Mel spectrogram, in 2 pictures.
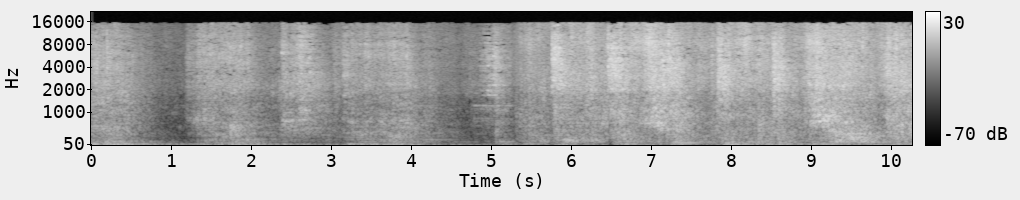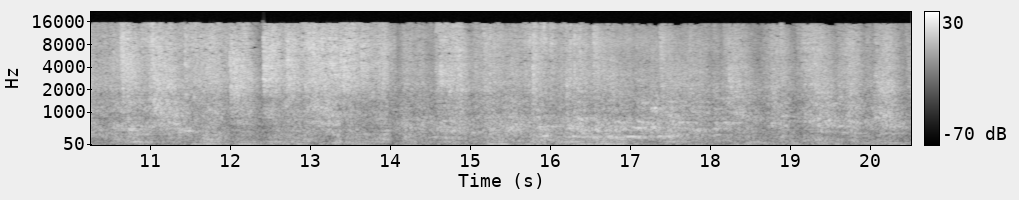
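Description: Long-handled hoes and shovels scraping and pushing through wet concrete, separate strokes at first, then a dense, continuous run of scraping from about six seconds in as several workers spread it together.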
